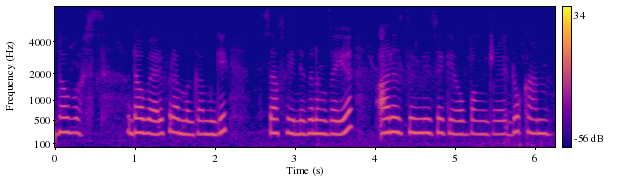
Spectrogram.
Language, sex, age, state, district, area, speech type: Bodo, female, 18-30, Assam, Udalguri, rural, spontaneous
